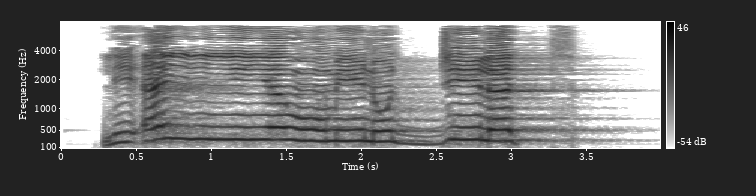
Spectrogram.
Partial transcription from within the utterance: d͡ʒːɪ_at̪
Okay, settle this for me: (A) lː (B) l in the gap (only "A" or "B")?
B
